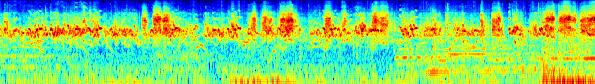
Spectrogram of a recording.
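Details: Many Australian budgies in an aviary colony chatter nonstop: high, scratchy warbling and clipped chirps overlapping densely, with a few brief squeals standing out above the crowd.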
